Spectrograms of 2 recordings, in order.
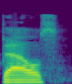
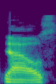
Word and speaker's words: DAOs: defi or daos or I believe they're pronounced dows dows thank you again again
